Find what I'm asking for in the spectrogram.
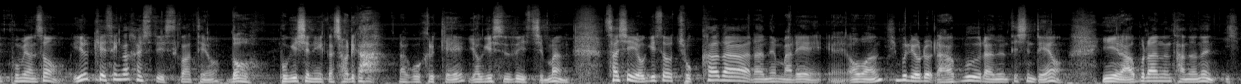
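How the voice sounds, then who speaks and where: With a husky, medium-pitched voice of darkish tone, this pastor preaches earnestly to his congregation in a church sanctuary. At times he acts out pleading prayers as he addresses them directly.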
